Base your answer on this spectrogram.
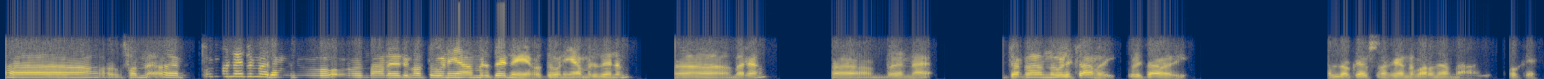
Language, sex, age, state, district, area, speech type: Malayalam, male, 45-60, Kerala, Idukki, rural, conversation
